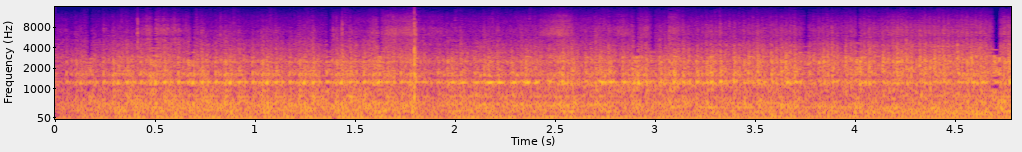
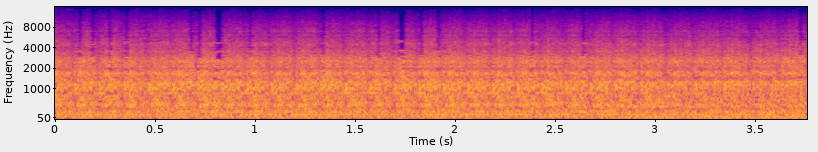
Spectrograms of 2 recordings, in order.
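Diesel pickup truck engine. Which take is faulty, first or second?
second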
